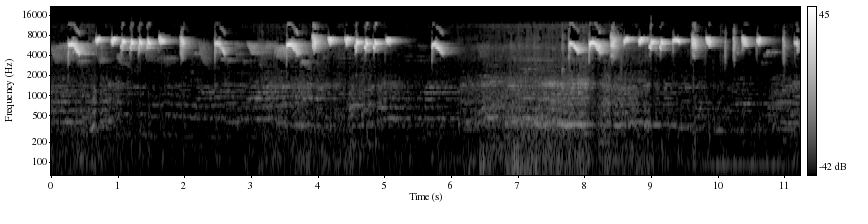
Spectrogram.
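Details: Kamade, a flowerpecker locally called cabe-cabean, small but loud-voiced, kept as a lure and tutor song for white-eyes: rapid, very high thin chips and short sweeping notes in quick bursts with pauses, over faint low background hum.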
